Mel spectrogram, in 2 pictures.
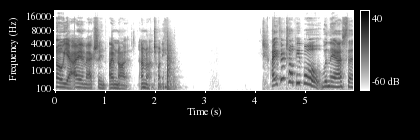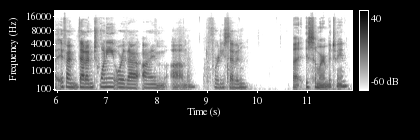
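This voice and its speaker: Woman, late twenties, streamer; bright tone with some fry; chatty, teasing, self-deprecating. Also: mid-range voice, lively intonation, normal speed. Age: 20s. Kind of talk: casual live-stream chat while crafting.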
